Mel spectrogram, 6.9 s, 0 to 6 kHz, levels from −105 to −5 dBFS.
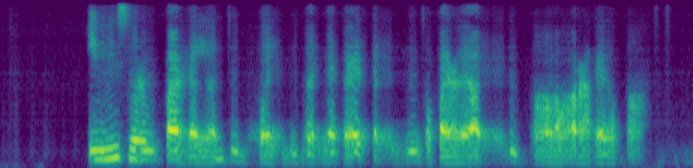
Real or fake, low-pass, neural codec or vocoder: fake; 5.4 kHz; codec, 16 kHz, 0.5 kbps, FreqCodec, smaller model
